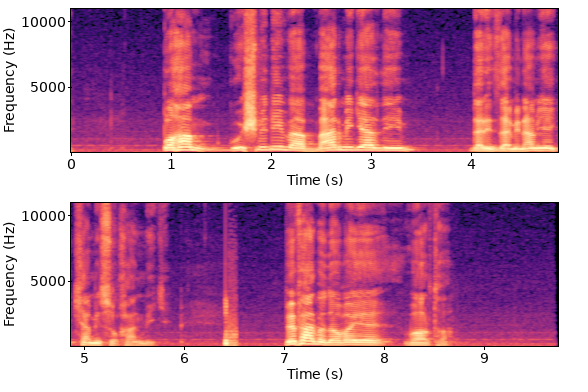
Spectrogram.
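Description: An elderly man speaks calmly and clearly into a microphone.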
